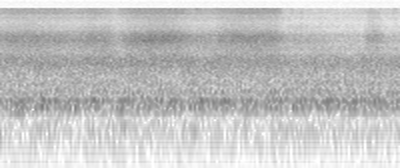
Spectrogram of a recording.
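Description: A blackboard is wiped with a duster, rubbing softly.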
